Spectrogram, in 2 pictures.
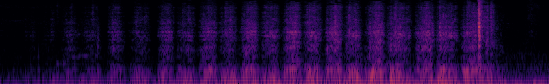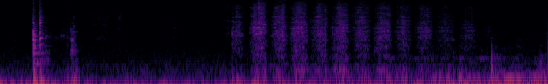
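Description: Saw cutting through wood: a run of quick, even rasping strokes lasting about three seconds, a single knock, then a second, shorter run of strokes.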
